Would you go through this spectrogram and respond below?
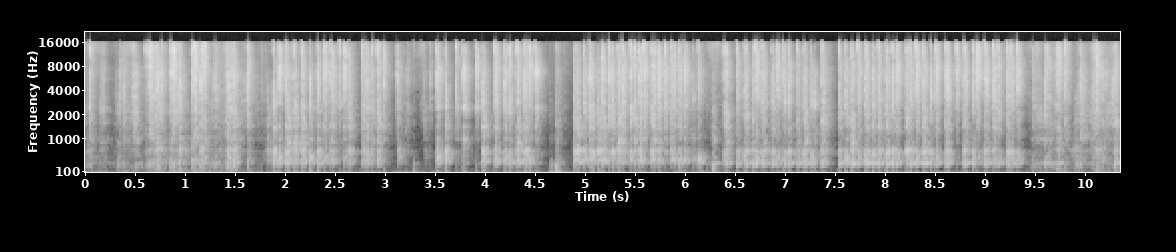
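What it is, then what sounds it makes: Plastic watermelon-slice container. Long nails on both hands tap rapidly on a hollow, hard plastic watermelon-slice container with a red cap. The clicks are dense and continuous, with a hollow mid-range ring and short, crisp decays, and they come in quick bursts with brief pauses.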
